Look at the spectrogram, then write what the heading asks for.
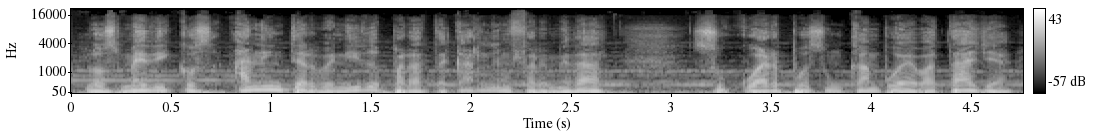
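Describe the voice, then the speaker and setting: A man's voice: on the low side, quick pace. A man reading a scripted literary essay in a formal, didactic manner, as a radio presenter. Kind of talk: scripted literary essay narration with question hooks. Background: background music.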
